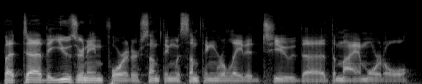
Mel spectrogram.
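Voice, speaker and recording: A man with a fairly low voice hosts a casual podcast. He talks through stories informally, in loose conversational language with casual swearing. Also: flat delivery, fast, smooth. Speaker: podcast host. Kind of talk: casual storytelling podcast talk.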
